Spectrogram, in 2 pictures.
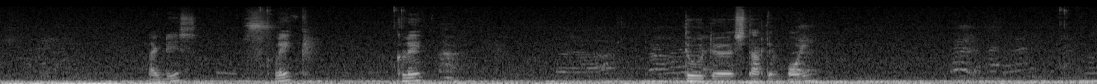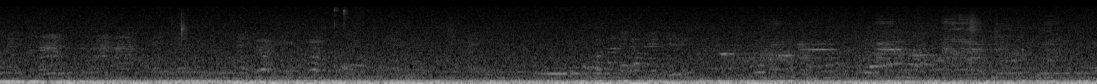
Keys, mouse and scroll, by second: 2.6 ctrl+click, 3.9 click, 10.6 click, 14.3 click.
